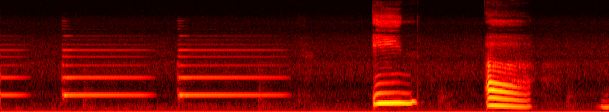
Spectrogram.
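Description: The same high piano-like keyboard note struck three times, about a second apart, each ringing on and fading away.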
